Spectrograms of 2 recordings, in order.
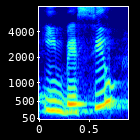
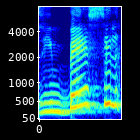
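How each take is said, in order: First: Imbecil said im-be-CIL, final l as w; Portuguese stress. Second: Imbécil said im-BÉ-cil; Spanish stress. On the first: Teacher giving the Portuguese form, imbecil stressed on CIL. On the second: Teacher giving the next Spanish example, imbécil stressed on BÉ. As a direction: lean on BÉ in imbécil. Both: Shown as a demonstration. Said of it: "em português é imbecil".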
